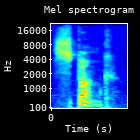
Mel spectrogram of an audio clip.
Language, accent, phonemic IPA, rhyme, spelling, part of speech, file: English, US, /spʌŋk/, -ʌŋk, spunk, noun / verb, En-us-spunk.ogg
- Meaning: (noun) 1. A spark 2. Touchwood; tinder 3. Synonym of taper, a thin stick used for transferring flames, especially a sulfur match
